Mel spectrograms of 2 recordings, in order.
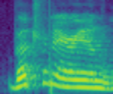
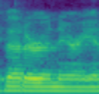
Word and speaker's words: veterinarian: So veterinarian looks like it should be veterinarian, which I think you can say veterinarian, in which case you would do a flap T here, veterinarian.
